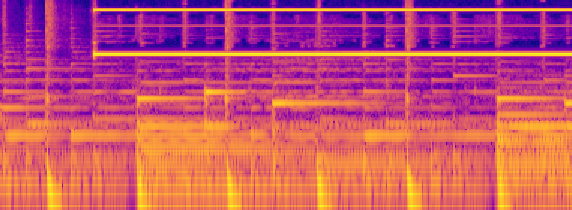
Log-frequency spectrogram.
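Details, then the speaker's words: Omnipod insulin pump hazard alarm from the Pod or PDM, signaling need for immediate attention; insulin delivery stops: a steady, continuous high-pitched tone over background music. "Les alarmes de danger sont matérialisées par une tonalité continue pour vous indiquer lorsque le pod ou le PDM nécessite une attention immédiate."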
